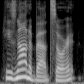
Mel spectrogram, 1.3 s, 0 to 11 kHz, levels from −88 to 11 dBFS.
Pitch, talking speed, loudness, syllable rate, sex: 210 Hz, 235 wpm, -15 LUFS, 4.7 syllables/s, female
